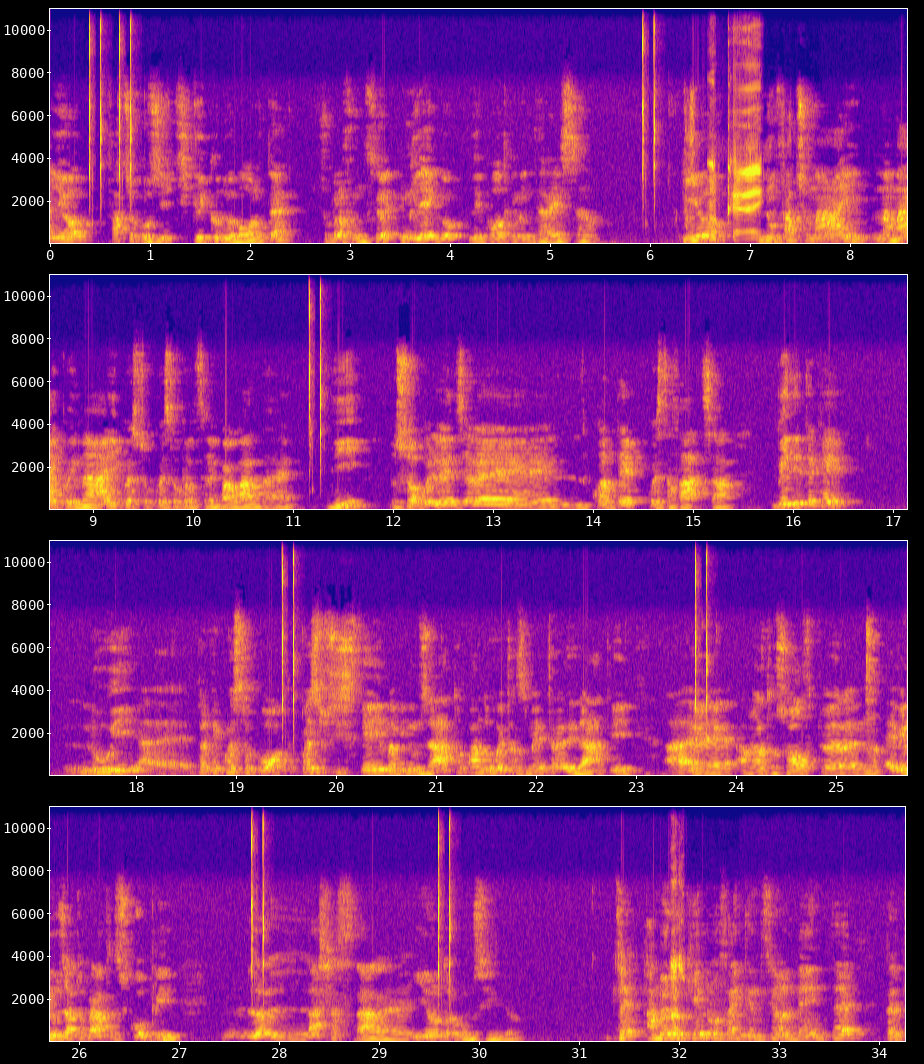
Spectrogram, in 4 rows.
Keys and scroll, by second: 0.2 Escape.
